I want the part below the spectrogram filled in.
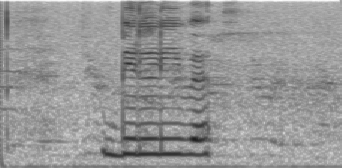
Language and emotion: Russian, neutral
